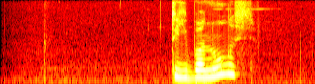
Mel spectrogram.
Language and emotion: Russian, angry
